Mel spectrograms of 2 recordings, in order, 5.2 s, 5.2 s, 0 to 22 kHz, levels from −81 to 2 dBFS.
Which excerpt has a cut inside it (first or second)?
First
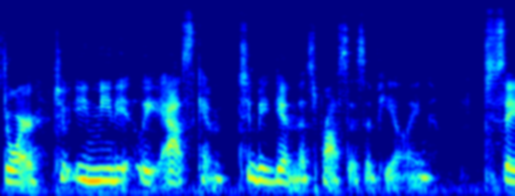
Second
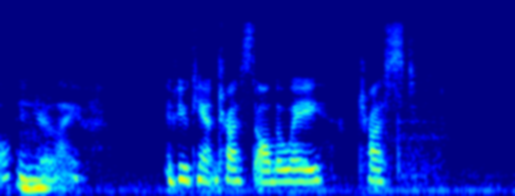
second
